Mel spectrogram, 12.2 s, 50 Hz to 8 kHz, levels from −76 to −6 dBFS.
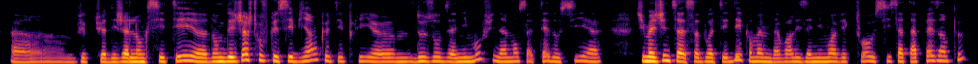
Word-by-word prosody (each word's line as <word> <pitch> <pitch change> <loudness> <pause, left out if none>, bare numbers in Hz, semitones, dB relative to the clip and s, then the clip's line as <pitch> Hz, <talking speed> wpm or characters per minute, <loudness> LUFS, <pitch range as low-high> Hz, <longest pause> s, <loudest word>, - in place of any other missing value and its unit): hem, 170 +1 -6
vu 175 -1 -3
que 170 - -40
tu - - -4
as 170 - +3
déjà 170 +2 +3
de 175 - +4
l'anxiété 185 +5 +2
heu, 180 -1 +4
donc 185 +2 +4
déjà, 195 +6 +5
je 255 - -4
trouve 235 -3 -2
que 215 - +2
c'est 200 +1 +2
bien 210 +8 -1
que 240 - -5
tu 200 -2 -5
aies 190 - -4
pris, 195 +1 -5
hem, 180 0 -1
2 195 +1 0
autres 190 -2 -1
animaux, 185 +8 +1
finalement, 195 -9 -2
ça 190 - -7
t'aide 200 -1 -4
aussi, 190 +3 -4
heu, 180 -1 -2 0.4
j'imagine, 200 +2 +6
ça 195 -4 +4
ça 185 - -3
doit 180 0 0
t'aider 180 -8 -1
quand 195 - -4
même 185 -2 +1
d'avoir 170 +1 -3
les 180 -1 -2
animaux 180 +1 +1
avec 180 -1 -4
toi - - -6
aussi. 200 +1 -4
Ça 190 -1 0
t'apaise 185 +5 -3
un 215 -1 +1
peu? 270 +9 -9
185 Hz, 225 wpm, -23 LUFS, 175-200 Hz, 0.4 s, j'imagine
